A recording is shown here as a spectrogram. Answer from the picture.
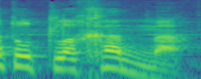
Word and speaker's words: طلخمة: كلمة طلخمة بكسر الحرف الأول وسكون الثاني وفتح الثالث، وهي تأتي بمعنى زاد واشتد.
